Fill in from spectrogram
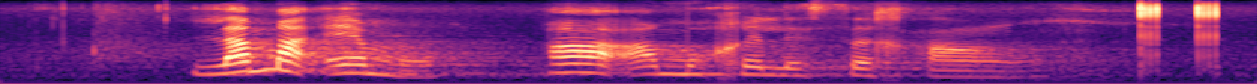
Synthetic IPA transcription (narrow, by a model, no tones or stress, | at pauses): lamaʔɛmɔ | aʔamʊχɛlesɪχaːŋ̩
